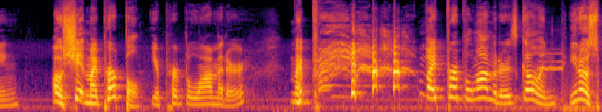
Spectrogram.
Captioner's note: laughing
